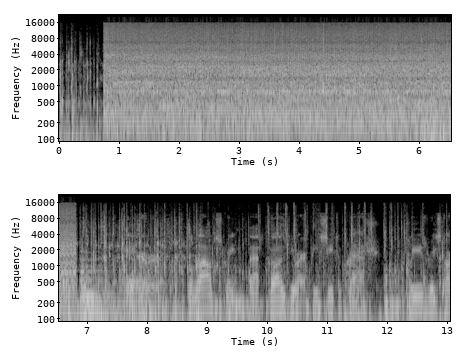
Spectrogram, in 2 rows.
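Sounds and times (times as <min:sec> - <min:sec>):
distorted scream: 0:00.8 - 0:06.9.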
